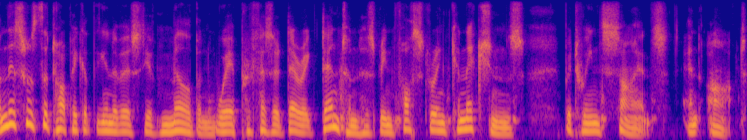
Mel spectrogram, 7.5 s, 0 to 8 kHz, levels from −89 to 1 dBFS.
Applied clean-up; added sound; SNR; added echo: none; none; none; none.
